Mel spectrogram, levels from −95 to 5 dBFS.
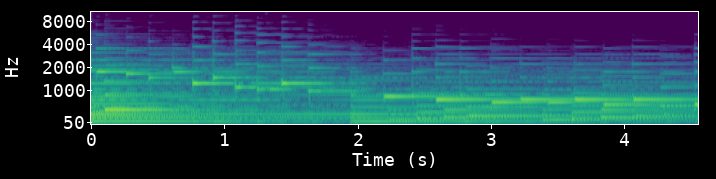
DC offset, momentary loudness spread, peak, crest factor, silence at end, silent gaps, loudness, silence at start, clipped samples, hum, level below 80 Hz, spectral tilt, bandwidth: under 0.1%; 7 LU; -6 dBFS; 16 dB; 0 s; none; -22 LUFS; 0 s; under 0.1%; none; -52 dBFS; -9 dB/octave; 6.8 kHz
